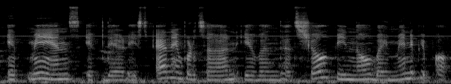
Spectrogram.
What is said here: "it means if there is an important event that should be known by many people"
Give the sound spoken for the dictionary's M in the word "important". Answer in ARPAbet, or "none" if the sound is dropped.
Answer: none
